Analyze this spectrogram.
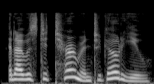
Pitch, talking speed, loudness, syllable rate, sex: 220 Hz, 310 wpm, -18 LUFS, 8.0 syllables/s, female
